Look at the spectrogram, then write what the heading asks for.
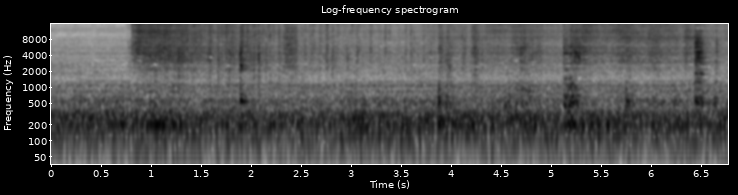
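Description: Grated coconut dropped into hot vanaspati in a steel pan, sizzling loudly from about a second in. A steel spoon stirs it, with a few sharp clicks against the pan.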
